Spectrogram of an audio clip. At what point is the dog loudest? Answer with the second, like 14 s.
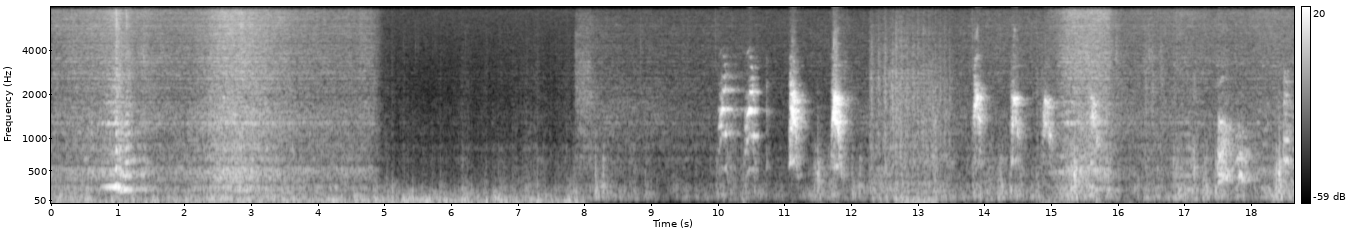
12 s.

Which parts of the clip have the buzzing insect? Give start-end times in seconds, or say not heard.
0.0-5.0, 14.9-18.6.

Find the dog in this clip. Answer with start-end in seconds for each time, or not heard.
10.0-18.6.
